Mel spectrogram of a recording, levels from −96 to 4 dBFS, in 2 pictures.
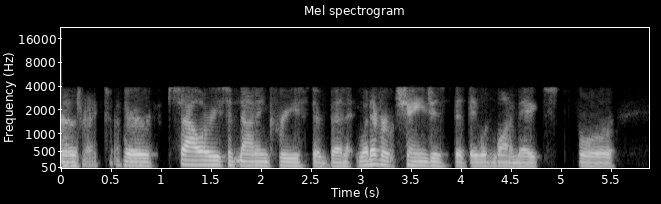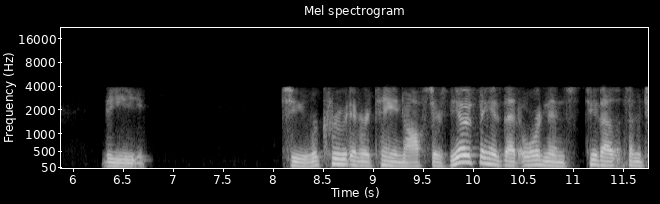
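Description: Throughout, the speech carries the G.729 codec's sound: slightly rough and synthetic, with the codec damage plainly audible. The encoder keeps only a vocal tract filter, a pitch predictor and a few pulses per frame, so fine detail is lost. On a spectrogram, nothing shows above 4 kHz, and the harmonics look smeared and grainy rather than clean. This fits an 8 kbit/s G.729A stream.

At 1.72 s, just after "their salaries", VoIP packet loss concealed by the speech codec begins. The gap runs to 1.79 s and points to about 40 ms of lost audio. Similar gaps follow at 3.27 to 3.35 s, just before "that they would want" (about 50 ms), and at 6.59 to 6.71 s (about 30 ms). The longest comes at 11.39 to 11.51 s, about 80 ms. In each, the decoder extrapolates from the last pitch and filter with falling gain, so the sound fades. Because each frame builds on the previous one, the sound stays weak for a while after packets return.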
